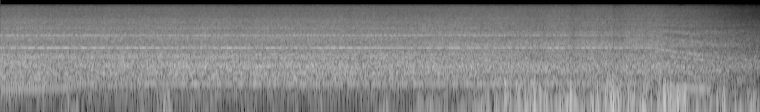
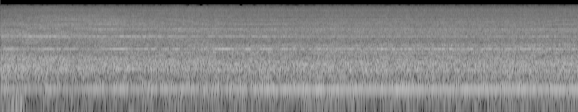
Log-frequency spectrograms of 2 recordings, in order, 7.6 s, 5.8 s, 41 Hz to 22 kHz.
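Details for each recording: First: Dell PowerEdge 2950 II server in a roughly 20–25°C room: removing a hard drive makes fans ramp up, loud steady roar with thin high whistle, then sliding down. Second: Dell PowerEdge 2950 II server after power-up; loud even air rush with thin steady whine, fans at full speed after startup, slowly ramping down; normal.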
